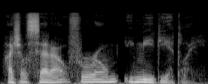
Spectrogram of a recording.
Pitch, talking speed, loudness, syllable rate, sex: 100 Hz, 200 wpm, -20 LUFS, 6.2 syllables/s, male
